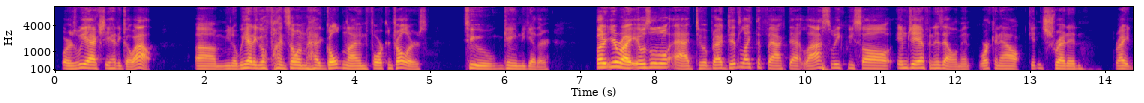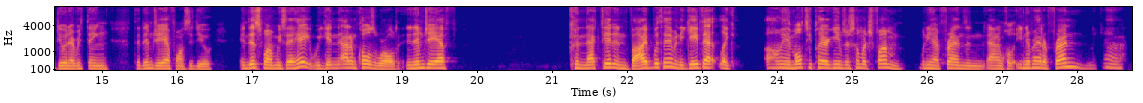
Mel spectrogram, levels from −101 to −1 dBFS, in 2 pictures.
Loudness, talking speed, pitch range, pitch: -25 LUFS, 225 wpm, 140-175 Hz, 160 Hz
